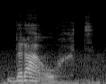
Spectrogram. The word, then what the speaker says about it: draught: In England, que es más complejo, se escribe draught, con G-H-T. Hoy no lo necesitamos, pero sépanlo, la pronunciación es igual, o prácticamente igual en ambos lados.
